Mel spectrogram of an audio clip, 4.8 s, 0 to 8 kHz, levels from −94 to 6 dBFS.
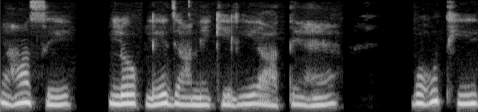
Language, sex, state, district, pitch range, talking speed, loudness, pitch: Hindi, female, Bihar, Jamui, 205-240 Hz, 150 wpm, -20 LUFS, 225 Hz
